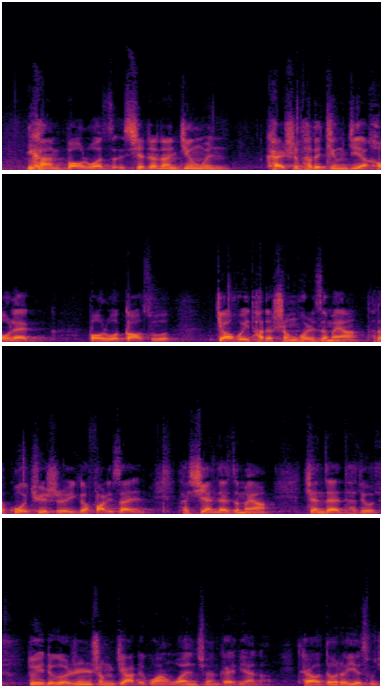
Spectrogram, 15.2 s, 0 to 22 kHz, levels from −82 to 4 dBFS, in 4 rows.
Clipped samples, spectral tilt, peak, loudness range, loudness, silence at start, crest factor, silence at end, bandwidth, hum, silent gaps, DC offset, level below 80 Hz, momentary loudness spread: under 0.1%; -4.5 dB/octave; -8 dBFS; 2 LU; -27 LUFS; 0 s; 20 dB; 0 s; 13.5 kHz; none; none; under 0.1%; -74 dBFS; 9 LU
